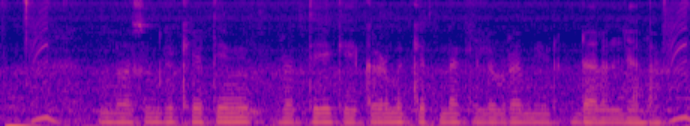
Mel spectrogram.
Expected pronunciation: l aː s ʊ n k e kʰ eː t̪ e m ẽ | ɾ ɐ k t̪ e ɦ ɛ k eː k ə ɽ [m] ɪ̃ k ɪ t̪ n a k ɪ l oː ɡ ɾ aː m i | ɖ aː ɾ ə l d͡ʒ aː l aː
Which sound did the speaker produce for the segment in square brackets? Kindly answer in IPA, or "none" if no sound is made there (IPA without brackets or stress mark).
m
